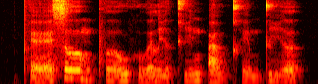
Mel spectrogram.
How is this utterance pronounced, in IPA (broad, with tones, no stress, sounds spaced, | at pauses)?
pʰ ɛː˩˧ s ɤː˥˨ m pʰ ɤː˧˥ w h u˩˧ ə̯ l i˧˩ ə̯ kʰ i˧˥ n ʔ a˩ w kʰ e˩ m t̪ i˧ ə̯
